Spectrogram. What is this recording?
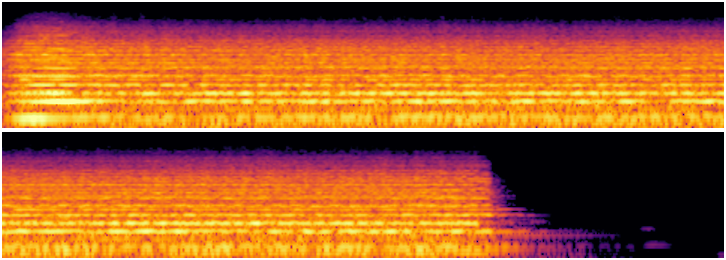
High Tension/Thriller Music
Edited and mixed samples from the Versilian Studios Chamber Orchestra library.
cello, movie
